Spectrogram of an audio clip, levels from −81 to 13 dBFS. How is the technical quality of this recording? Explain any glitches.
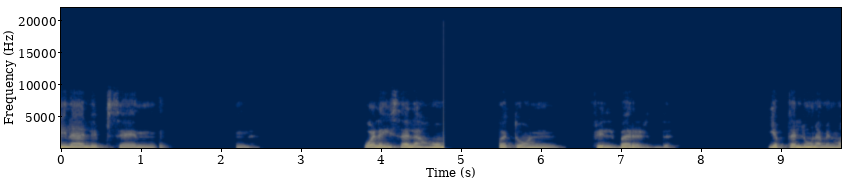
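The recording has three clear glitches.

From 1.13 to 2.21 s there is a call audio freeze. The last sound hangs on as a fading buzz or hiss, then about 790 ms of silence. Likely, delayed packets emptied the jitter buffer. The audio resumes where it stopped, so nothing is lost, just delayed by 1.06 s.

From 4.78 to 5.49 s there is an audio dropout to silence. The sound cuts off abruptly and returns mid-flow. The gap is silence with no room tone, most likely from a lost input writing silence. About 704 ms of audio is gone.

From 7.94 s to the end there is a jitter buffer speed-up. The audio runs at 129% speed but keeps its pitch, so it sounds hurried. The receiver kept cutting tiny pitch-period slices, around half a second in total, to shrink excess buffered delay.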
